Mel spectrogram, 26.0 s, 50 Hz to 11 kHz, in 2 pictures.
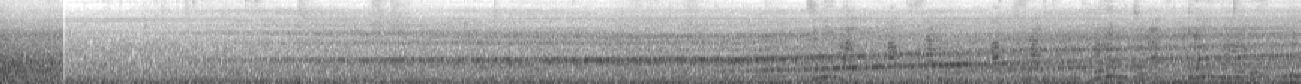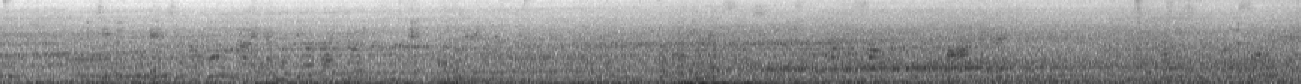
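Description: Toei Mita Line 6500-series train's traction motors heard from inside the car as it pulls away from a station. A steady whine gives way to several tones rising in pitch together as the train accelerates, over a growing rumble from the running gear.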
